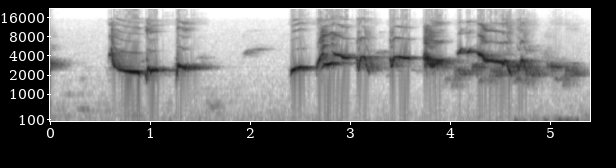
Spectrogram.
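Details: Black-breasted oriental magpie-robin calling to provoke other birds to answer: two downslurred whistles and a held note, a pause, then a long, fast, varied run of bright warbled whistles sliding lower at the end.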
